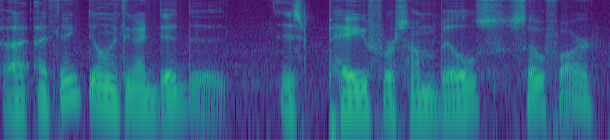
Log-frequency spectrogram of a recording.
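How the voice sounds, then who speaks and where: A man's voice: medium pitch, normal speed, gravelly, mellow. A man in his twenties hosting a casual podcast chat, rambling and swearing with lots of fillers and restarts. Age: 20s. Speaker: podcast host.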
